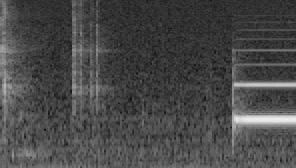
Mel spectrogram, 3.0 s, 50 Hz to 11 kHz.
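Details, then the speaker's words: Kenwood KA-5700 amplifier with no sound from either speaker, checked with a signal tracer: silent at the faulty switch apart from handling clicks, then a clean test tone on both channels once the switch pins are bridged. "So, the connection is not being made with this switch. There's a faulty switch right here cuz I I should actually hear this."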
